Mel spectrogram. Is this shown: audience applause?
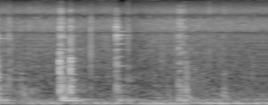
no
